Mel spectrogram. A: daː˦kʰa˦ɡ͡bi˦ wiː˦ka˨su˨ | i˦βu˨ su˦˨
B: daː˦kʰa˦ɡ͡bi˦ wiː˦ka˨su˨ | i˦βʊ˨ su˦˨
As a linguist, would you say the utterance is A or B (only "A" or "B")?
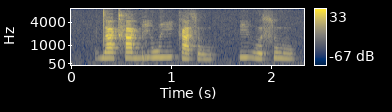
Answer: B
